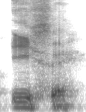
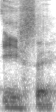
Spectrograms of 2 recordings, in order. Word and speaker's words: hice: Like if you say yo hice, you don't. It's spelled Hize, but you just ignore it. It's like hice. It's like you just ignore it pretty much. Yeah, it doesn't sound at all.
